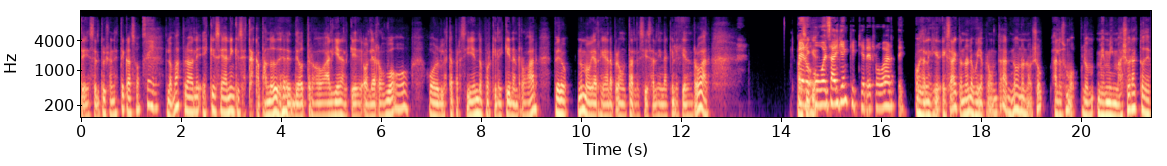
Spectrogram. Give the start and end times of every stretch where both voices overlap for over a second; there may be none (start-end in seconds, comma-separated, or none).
none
